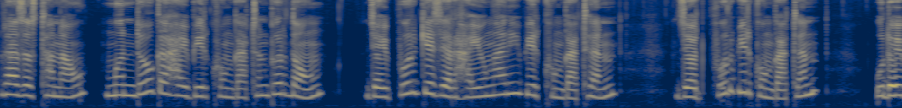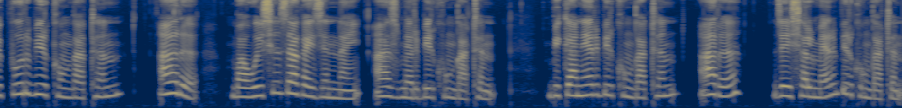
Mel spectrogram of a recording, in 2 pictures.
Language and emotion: Bodo, neutral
